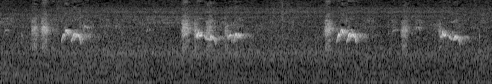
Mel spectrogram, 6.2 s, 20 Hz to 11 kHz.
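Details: Juvenile Sooty-headed Bulbuls at Khao Yoi, Phetchaburi, Thailand, June 2020, making scratchy, slightly buzzy chirps that dip in pitch, some doubled, in clusters roughly every one and a half seconds against quiet hiss.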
